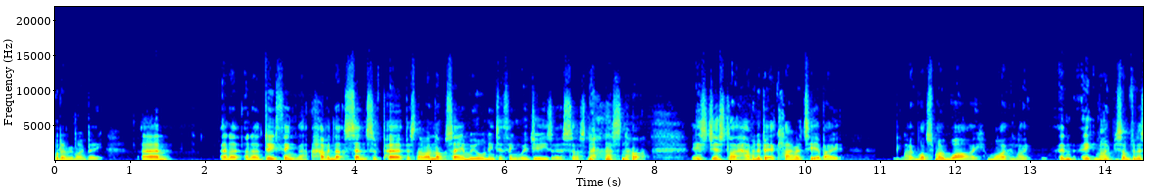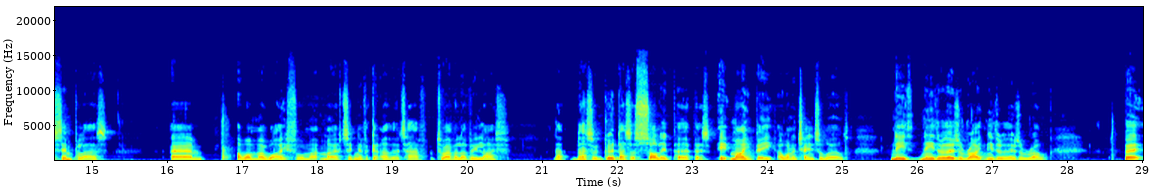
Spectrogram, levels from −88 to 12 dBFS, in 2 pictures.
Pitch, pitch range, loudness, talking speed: 100 Hz, 95-115 Hz, -24 LUFS, 210 wpm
